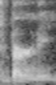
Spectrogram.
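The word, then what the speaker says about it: Boerne: for about a year Bernie look like born to anybody else but the real ones no yes it's Bernie is spelled b o e r n i e like it doesn't look it looks like born but it's burning yes like there's a town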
